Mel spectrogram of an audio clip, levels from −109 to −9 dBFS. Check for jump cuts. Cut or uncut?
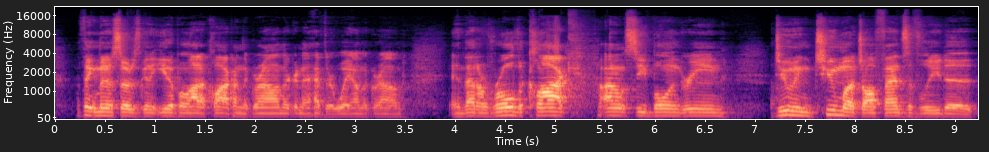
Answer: uncut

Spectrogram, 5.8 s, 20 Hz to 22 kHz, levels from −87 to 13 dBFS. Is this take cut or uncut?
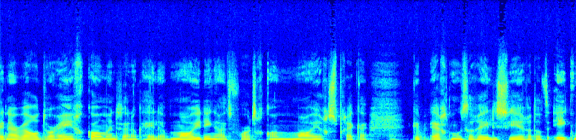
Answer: uncut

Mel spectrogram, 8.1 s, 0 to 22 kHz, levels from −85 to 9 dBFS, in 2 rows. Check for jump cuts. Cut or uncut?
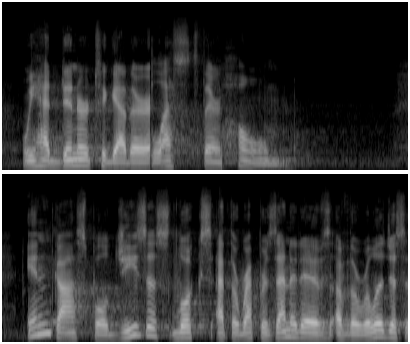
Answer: cut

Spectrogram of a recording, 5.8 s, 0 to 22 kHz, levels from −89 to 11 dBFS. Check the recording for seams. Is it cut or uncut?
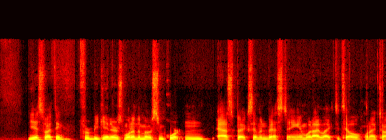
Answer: uncut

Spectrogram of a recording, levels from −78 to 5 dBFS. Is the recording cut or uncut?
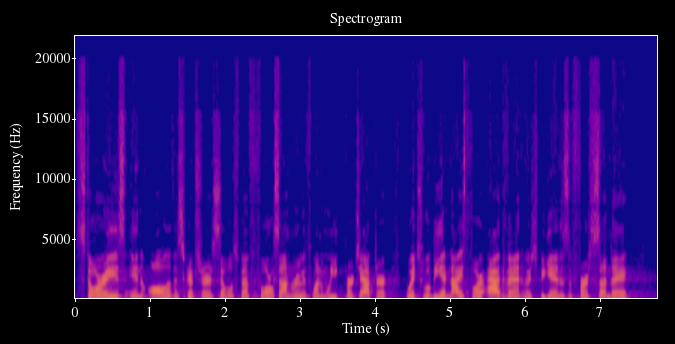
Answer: cut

